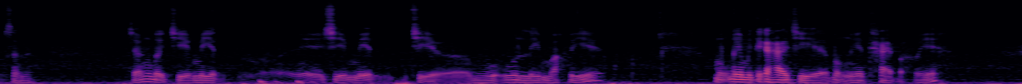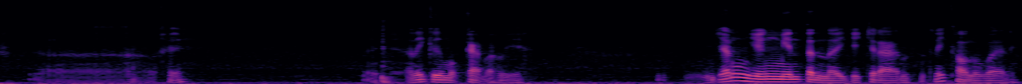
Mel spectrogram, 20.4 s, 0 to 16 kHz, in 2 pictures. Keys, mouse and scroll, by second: 2.6-3.3 typing, 7.4-8.3 typing, 11.1-12.7 scroll down 1.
